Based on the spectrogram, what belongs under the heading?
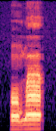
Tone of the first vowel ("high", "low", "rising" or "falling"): low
